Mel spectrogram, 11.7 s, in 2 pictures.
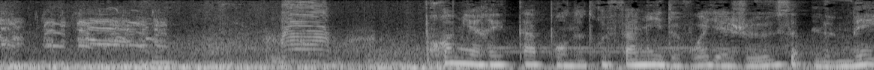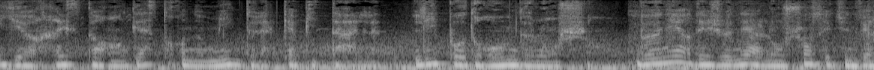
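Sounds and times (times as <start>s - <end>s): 
migrating geese honking at Longchamp racecourse in Paris: 0.0s - 2.6s
speech: 3.0s - 11.6s.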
